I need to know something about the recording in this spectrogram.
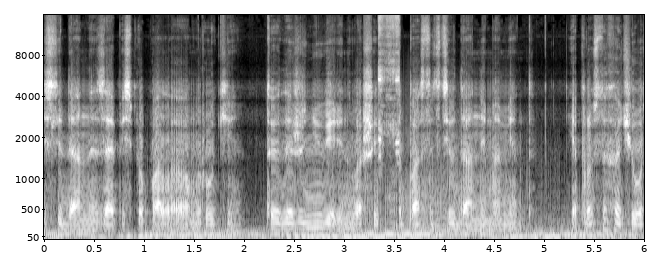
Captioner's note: static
